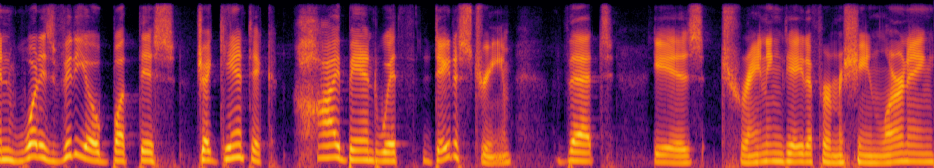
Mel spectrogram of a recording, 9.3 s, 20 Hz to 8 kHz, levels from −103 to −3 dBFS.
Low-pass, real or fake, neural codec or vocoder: 7.2 kHz; real; none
